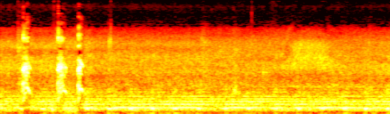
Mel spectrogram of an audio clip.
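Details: Three quick, high-pitched yaps from a Bichon Frisé, the toy dog breed, packed into the first second, followed by several seconds of quiet room tone with faint background music.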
